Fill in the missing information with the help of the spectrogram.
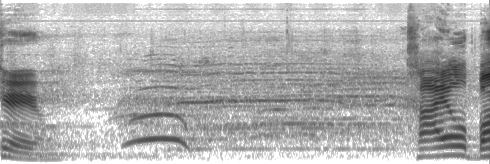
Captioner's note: audience cheering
